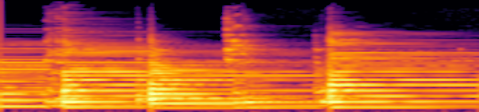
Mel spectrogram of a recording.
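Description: Banjo playing a melodic-style passage from the tune Lazy John, a few cleanly plucked, ringing notes in an unhurried rising line, close and clear with no voices.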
